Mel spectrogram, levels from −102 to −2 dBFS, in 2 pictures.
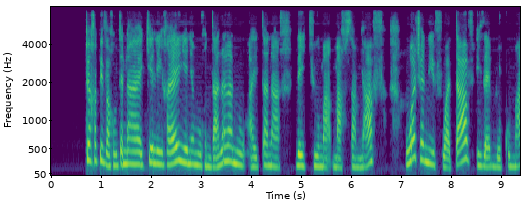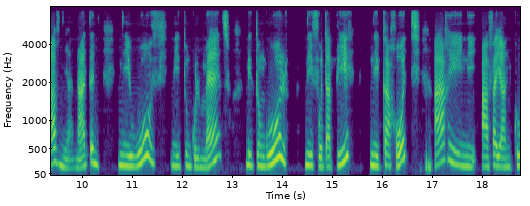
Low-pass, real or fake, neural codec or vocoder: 7.2 kHz; fake; codec, 16 kHz, 16 kbps, FunCodec, trained on LibriTTS, 50 frames a second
